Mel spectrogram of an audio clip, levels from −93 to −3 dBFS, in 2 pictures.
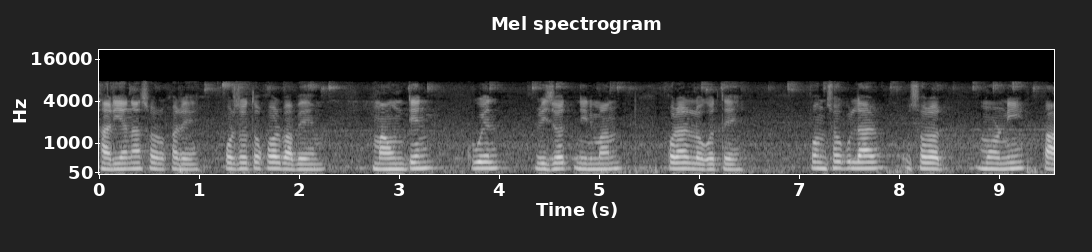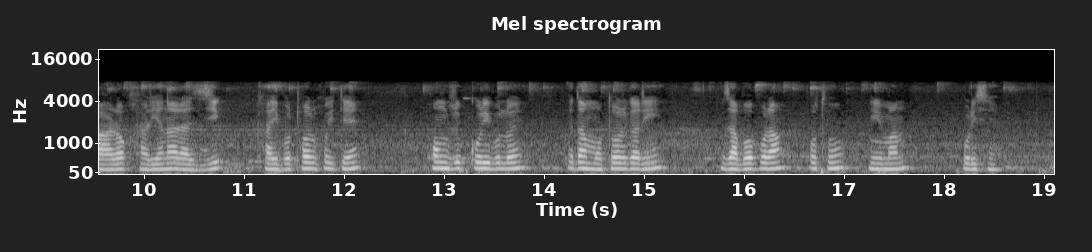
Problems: constant background noise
